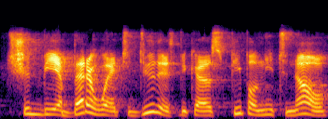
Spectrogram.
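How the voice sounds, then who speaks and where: Inventor guest, a man from Kazakhstan in his 30s; very bright voice, stop-start and hesitant. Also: fairly high pitch, expressive, normal speed, slightly rough. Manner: hesitant, many fillers and restarts. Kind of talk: casual interview talk.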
